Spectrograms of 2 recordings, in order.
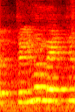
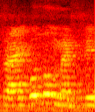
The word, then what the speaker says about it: trigonometry: उससे पहले मैं आपको पहले बता देता हूँ कि हम जो वर्ड बोलते हैं ट्रिग्नोमेट्री, लेकिन अगर इसको सही तरह से प्रोनाउंस किया जाता है तो ये ट्राइगोनोमेट्री होता है।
